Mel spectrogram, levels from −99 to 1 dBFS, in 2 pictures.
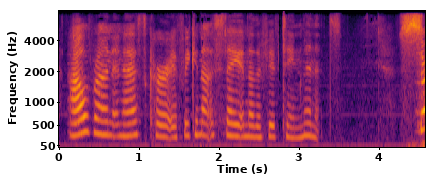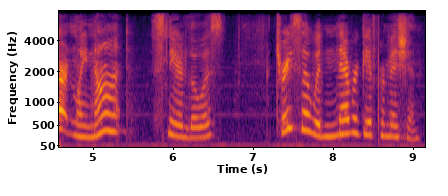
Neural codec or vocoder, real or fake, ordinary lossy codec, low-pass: none; real; AAC, 32 kbps; 7.2 kHz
